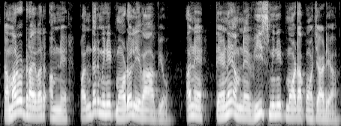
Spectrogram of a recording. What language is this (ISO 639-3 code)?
guj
